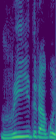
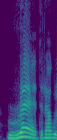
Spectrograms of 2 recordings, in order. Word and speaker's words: read: 똑같아요 그런데 발음이 달라집니다 현재형만 리드라고 읽고 과거형과 과거분사는 red라고 읽으셔야 돼요 빨간색이란 뜻의 red하고 발음이 똑같습니다 자 그러니까 여기서는 have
